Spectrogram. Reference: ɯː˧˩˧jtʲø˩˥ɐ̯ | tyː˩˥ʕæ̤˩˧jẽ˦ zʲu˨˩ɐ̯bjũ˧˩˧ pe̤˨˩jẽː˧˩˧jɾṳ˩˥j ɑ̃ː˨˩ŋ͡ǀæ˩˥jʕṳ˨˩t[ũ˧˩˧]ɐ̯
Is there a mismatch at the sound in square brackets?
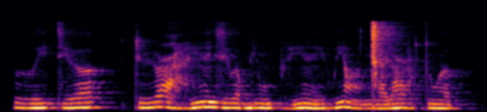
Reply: yes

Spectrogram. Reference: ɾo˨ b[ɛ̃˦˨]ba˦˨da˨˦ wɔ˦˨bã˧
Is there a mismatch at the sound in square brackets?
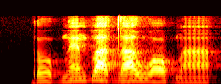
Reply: yes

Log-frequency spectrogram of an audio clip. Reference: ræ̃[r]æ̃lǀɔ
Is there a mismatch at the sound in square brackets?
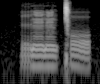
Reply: yes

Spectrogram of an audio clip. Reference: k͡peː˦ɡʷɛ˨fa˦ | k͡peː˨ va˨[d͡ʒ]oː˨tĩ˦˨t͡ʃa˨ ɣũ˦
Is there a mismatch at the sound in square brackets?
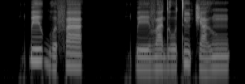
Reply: yes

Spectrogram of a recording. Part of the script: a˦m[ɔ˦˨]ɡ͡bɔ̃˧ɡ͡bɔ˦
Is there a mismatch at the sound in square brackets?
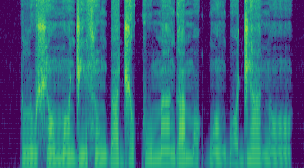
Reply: no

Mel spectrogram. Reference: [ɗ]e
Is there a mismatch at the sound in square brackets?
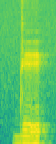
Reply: yes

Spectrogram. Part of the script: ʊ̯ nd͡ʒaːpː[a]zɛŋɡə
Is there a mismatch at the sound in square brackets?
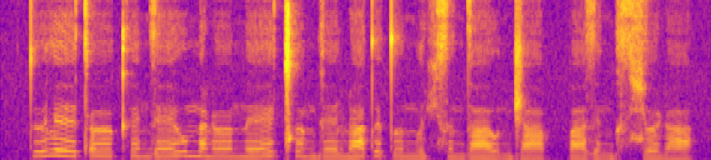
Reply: yes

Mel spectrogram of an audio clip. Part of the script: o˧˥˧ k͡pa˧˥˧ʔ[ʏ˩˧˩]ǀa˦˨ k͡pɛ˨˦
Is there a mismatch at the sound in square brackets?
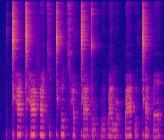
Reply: yes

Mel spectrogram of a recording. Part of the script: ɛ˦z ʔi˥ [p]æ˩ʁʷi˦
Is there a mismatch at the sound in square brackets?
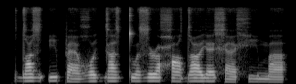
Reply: no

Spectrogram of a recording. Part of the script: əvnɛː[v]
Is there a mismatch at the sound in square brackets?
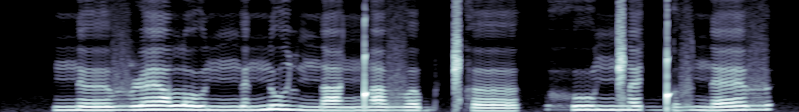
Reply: no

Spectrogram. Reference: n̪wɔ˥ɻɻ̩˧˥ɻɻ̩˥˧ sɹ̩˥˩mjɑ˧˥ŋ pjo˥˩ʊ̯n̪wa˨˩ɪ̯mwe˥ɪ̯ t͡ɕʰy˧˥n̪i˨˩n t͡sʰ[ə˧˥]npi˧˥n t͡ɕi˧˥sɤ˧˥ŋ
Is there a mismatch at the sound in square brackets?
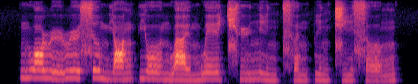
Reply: no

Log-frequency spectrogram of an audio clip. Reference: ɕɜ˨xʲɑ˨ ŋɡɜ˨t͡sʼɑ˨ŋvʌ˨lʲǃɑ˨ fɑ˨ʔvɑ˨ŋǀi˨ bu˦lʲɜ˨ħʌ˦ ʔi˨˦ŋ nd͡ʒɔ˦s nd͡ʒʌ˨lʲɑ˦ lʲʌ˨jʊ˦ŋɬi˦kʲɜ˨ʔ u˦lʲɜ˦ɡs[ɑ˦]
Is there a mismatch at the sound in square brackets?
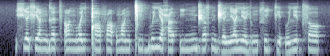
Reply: yes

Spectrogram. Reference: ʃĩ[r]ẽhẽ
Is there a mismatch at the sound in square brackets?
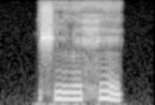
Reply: yes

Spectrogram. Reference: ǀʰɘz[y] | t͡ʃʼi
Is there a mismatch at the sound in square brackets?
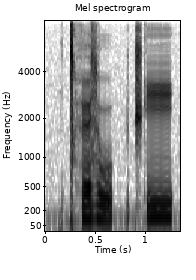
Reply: yes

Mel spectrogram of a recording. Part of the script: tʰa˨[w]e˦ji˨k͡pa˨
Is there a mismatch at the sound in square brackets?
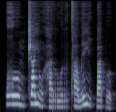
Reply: no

